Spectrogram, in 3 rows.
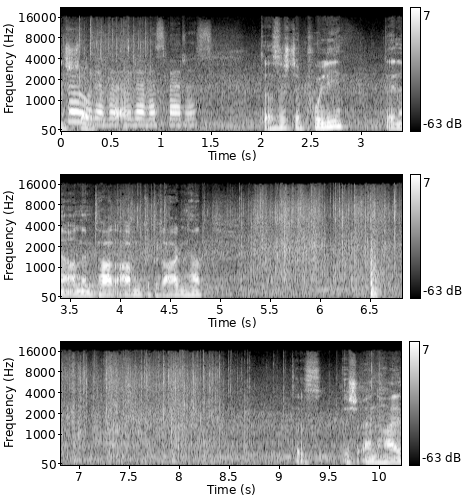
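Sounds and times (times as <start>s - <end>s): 
plastic evidence bags holding clothing crinkling as pulled from a cardboard box: 0.0s - 1.3s, 3.8s - 10.0s
speech: 0.0s - 5.2s, 9.2s - 10.2s.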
